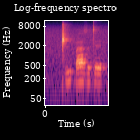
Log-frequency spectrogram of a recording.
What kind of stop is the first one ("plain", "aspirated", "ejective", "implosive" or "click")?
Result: click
